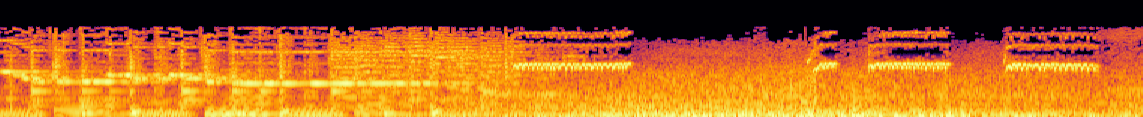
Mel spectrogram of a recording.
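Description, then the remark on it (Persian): A short melodic jingle gives way to loud street traffic on a road in Kabul, at the Makroryan area where there is a traffic signal: a steady engine rumble with several sharp car horn blasts honking in quick succession, no voices. “شنونده های عزیز، اکنون گزارش زنده داریم از جاده های شهر کابل که ما یکی از دو جاده شهر کابل که رفتیم و سر زدیم اونجا دیدیم که اشاره های ترافیکی اصلا وجود نداشت.”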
